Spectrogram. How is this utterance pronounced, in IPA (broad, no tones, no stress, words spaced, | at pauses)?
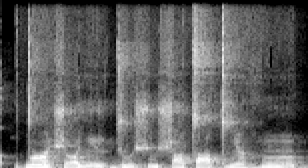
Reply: dˤõʃɔ lʲũlʲduʃu ʃotˤotˤʎõ ɦõ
